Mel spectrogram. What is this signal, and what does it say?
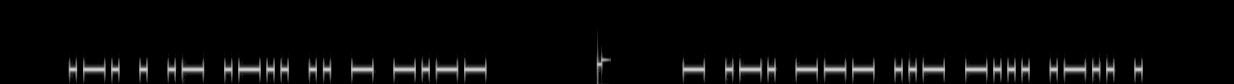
Morse code, heard as a keyed tone, about 17 wpm, 700 Hz. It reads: REALITY TROUBLE
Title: Sentences from Top 1200 Words - New Word Drill Alt - 17wpm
